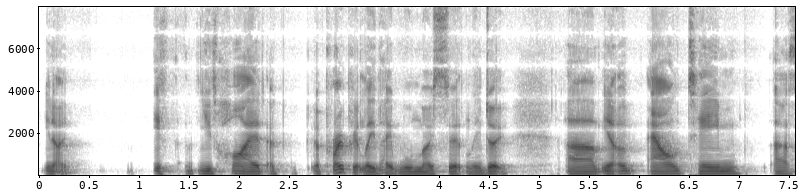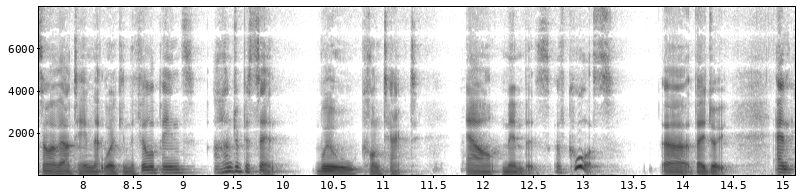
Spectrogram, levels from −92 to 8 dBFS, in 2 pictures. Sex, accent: male, Australian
